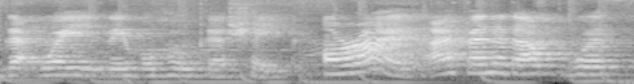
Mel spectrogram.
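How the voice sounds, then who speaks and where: A German woman with a German accent hosts a cooking channel vlog, chatting her way through a recipe and laughing at her own slips. Her voice is on the high side, pushed and bright, at normal speed. The recording is rough and reverberant.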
